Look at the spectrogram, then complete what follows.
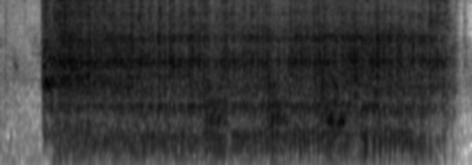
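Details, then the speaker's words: Two-stroke string trimmer with a diaphragm carburetor, cleaned. The main fuel screw was turned half a turn leaner, and the revving is high and buzzy but falters instead of climbing cleanly: lean main fuel mixture, hesitation on acceleration. "you can hear the engine how he hesitates to accelerate because it's too lean"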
